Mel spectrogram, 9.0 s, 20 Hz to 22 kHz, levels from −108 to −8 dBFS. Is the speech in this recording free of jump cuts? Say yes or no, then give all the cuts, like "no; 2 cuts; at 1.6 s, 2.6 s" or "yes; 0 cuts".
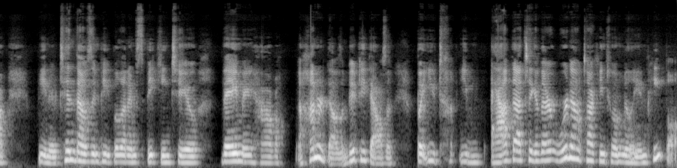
yes; 0 cuts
